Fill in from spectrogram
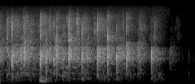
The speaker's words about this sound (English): Well, yo, we we should applause that.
